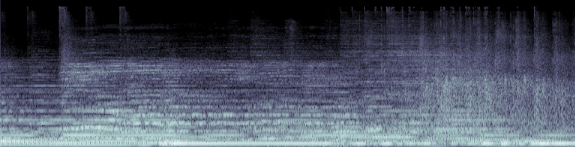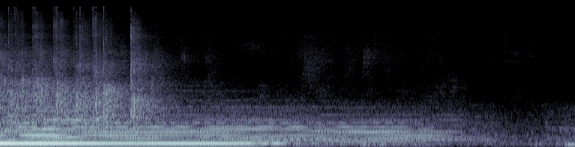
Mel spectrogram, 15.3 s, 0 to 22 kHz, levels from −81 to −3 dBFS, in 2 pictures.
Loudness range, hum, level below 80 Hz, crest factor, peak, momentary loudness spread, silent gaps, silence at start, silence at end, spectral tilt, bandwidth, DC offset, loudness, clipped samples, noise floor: 19 LU; none; -38 dBFS; 16 dB; -2 dBFS; 19 LU; none; 0 s; 0 s; -7.5 dB/octave; 11.5 kHz; under 0.1%; -18 LUFS; under 0.1%; -51 dBFS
